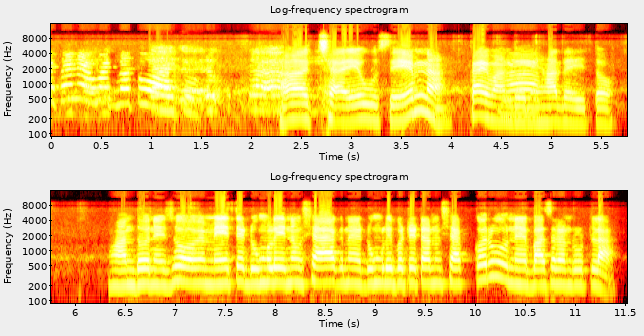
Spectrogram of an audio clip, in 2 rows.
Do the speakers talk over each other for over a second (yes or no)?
no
